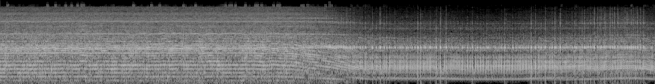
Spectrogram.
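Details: New OS 40 FSR model engine, second tank during break-in: a steady screaming high pitch for about three seconds, then it drops and wavers lower. It ran at higher rpm than wanted, and the needle is not yet set.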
